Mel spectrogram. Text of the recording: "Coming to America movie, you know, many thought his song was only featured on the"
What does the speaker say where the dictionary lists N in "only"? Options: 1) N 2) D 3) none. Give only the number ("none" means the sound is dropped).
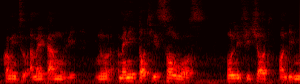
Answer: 1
